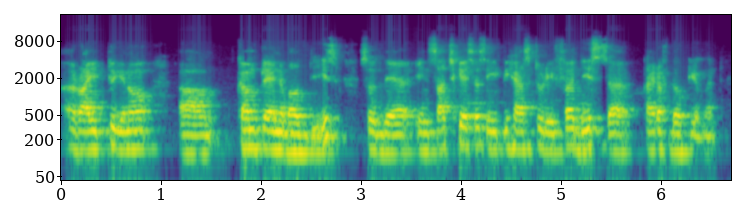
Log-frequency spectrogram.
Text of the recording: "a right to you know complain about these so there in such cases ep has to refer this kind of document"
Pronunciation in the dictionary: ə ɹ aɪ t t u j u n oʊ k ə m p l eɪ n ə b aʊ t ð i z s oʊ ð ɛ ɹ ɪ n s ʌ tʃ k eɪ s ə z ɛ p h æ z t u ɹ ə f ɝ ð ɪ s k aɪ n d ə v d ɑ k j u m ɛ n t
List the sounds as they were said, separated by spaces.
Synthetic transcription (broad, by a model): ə ɹ aɪ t t u j u n oʊ k ə m p l eɪ n ə b aʊ t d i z s oʊ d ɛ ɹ ɪ n s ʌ tʃ k eɪ s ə s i p h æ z t u ɹ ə f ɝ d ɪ s k aɪ n d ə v d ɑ k j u m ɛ n t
